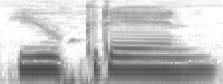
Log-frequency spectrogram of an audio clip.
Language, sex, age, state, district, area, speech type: Santali, female, 18-30, West Bengal, Birbhum, rural, spontaneous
